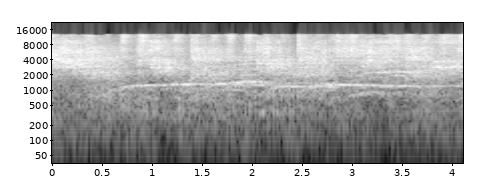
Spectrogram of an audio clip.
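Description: Audience cheering and screaming over clapping, with several long high-pitched screams from about a second in until near the end.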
